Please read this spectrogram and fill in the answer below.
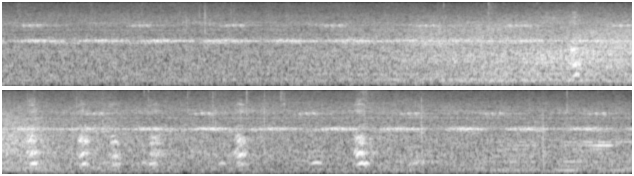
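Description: Crickets chirping steadily, about two pulses a second, with a few faint short clicks and rustles in the middle.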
